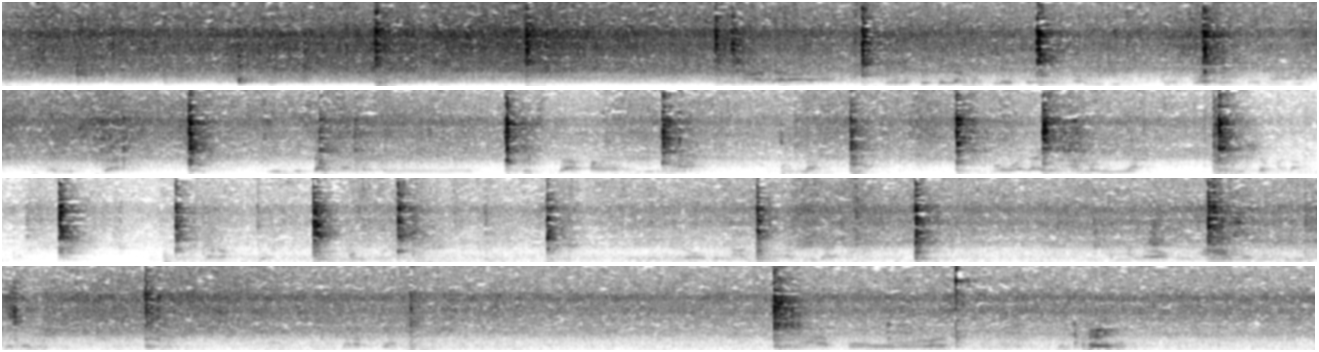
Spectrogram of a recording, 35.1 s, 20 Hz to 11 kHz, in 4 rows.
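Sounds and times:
fish sizzling in oil: 0.0 - 35.0
metal spatula scraping a wok: 12.0 - 21.4, 24.8 - 29.3.

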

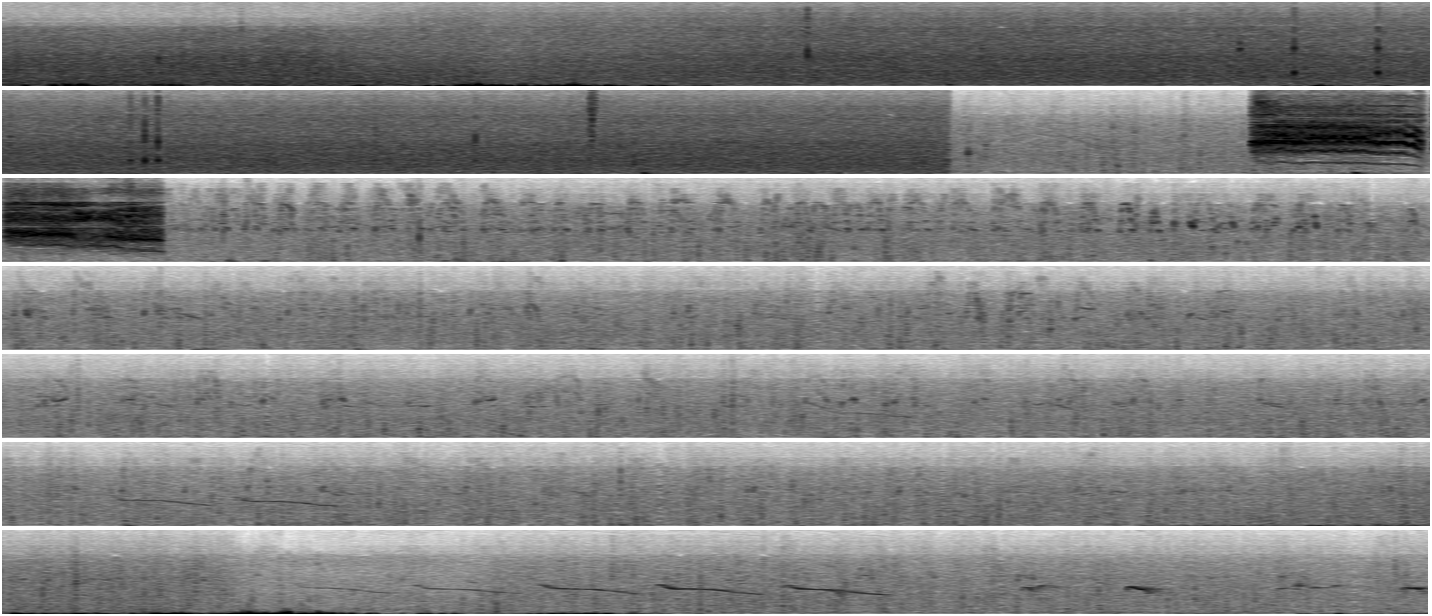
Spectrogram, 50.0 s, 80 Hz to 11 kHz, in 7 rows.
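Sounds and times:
steady rain: 0.0 - 49.9
faint falling whistles: 13.4 - 15.1
loud harsh burst: 13.4 - 15.1.

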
